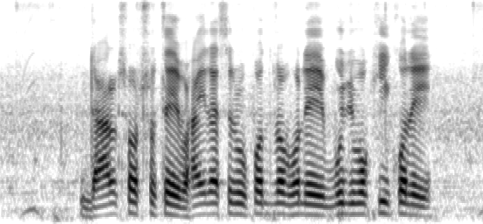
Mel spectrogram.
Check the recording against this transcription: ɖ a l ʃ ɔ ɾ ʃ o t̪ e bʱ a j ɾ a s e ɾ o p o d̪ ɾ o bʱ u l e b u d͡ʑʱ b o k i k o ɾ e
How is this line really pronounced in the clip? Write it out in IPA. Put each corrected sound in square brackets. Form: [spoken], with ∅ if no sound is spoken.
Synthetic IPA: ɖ a l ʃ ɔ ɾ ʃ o t̪ e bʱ a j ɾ a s e ɾ [u] p o d̪ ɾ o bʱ [o] l e b u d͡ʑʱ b o k i k o ɾ e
